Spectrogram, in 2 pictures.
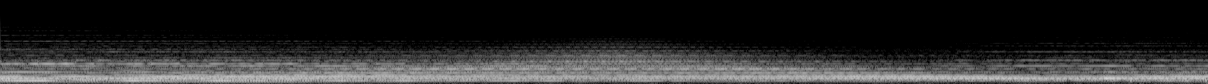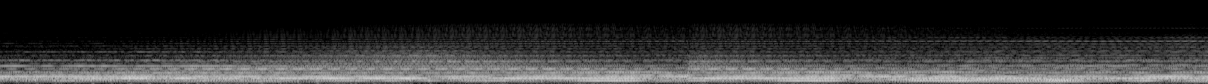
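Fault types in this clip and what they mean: Stream segment repeated: at 18.95 s the audio jumps back and plays the same two-second stretch again, ending at 20.95 s, with a small blip at the jump. The player fetched or queued one segment twice, adding 2 s to the programme.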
